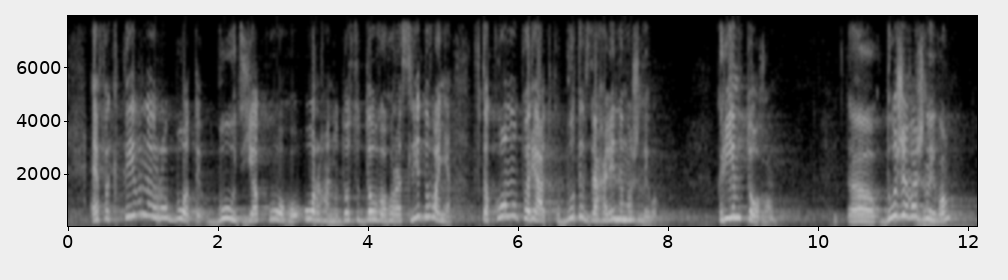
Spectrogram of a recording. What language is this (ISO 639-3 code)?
ukr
